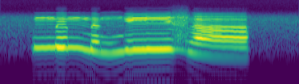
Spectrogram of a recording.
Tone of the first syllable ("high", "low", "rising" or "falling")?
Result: high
